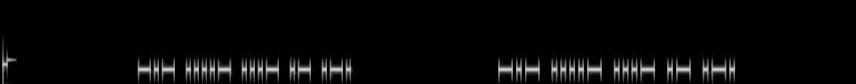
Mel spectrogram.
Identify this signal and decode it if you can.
Morse code, heard as a keyed tone, about 29 wpm, 700 Hz. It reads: K4VAR K4VAR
